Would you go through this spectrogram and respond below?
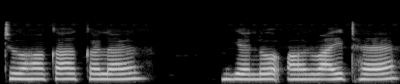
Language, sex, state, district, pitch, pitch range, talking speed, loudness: Hindi, female, Bihar, Kishanganj, 245 Hz, 240-255 Hz, 105 wpm, -16 LUFS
